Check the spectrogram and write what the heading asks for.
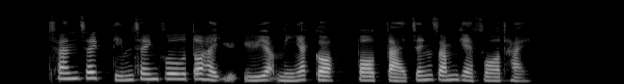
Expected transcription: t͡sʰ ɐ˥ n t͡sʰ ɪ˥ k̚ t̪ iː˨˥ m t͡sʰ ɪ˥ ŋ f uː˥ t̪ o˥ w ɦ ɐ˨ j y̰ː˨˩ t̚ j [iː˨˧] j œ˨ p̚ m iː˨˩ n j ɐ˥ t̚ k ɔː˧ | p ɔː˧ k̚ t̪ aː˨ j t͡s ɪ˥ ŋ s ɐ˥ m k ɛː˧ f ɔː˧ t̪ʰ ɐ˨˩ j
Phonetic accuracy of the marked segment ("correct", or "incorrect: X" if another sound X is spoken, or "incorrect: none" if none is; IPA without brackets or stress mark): incorrect: yː˨˧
